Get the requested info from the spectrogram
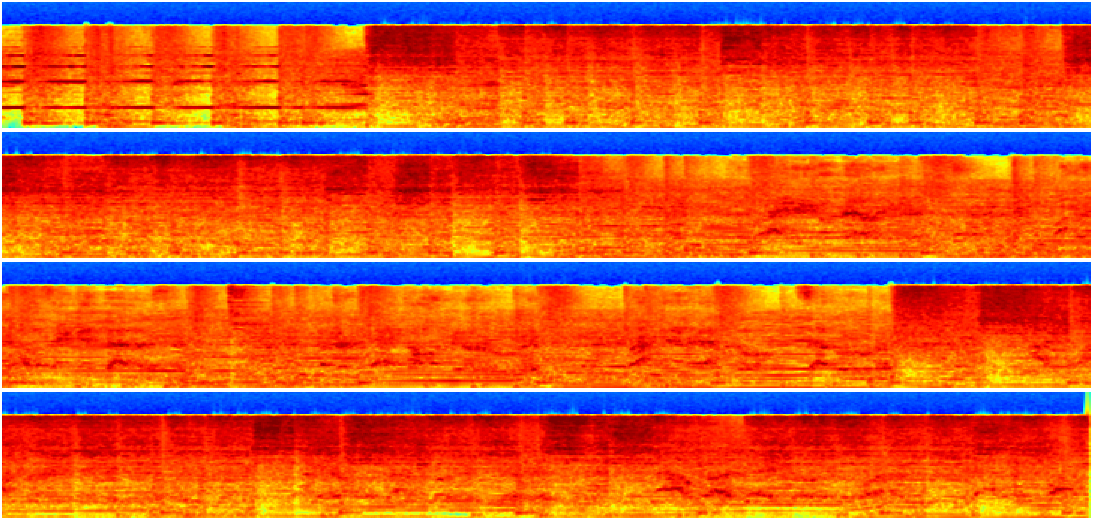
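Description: Live rock band playing loud, with drum kit and electric guitar. A few held tones open it, and the full band comes in about two seconds in.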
